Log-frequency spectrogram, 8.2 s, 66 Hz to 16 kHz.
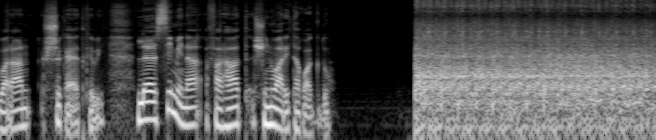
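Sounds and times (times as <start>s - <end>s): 
speech: 0.0s - 4.2s
idling engines of goods-laden trucks waiting at a border crossing: 5.2s - 8.1s.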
